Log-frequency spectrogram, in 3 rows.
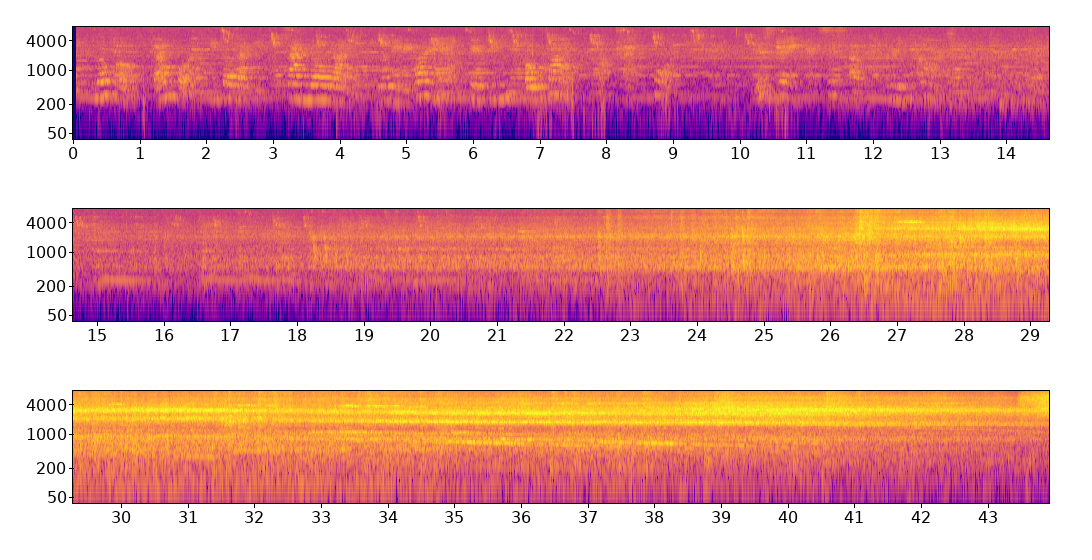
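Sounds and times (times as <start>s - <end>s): electric train passing: 9.0s - 43.9s
high falling train squeal: 26.4s - 43.9s.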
